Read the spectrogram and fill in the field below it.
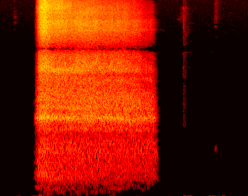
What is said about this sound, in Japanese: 息を吸って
